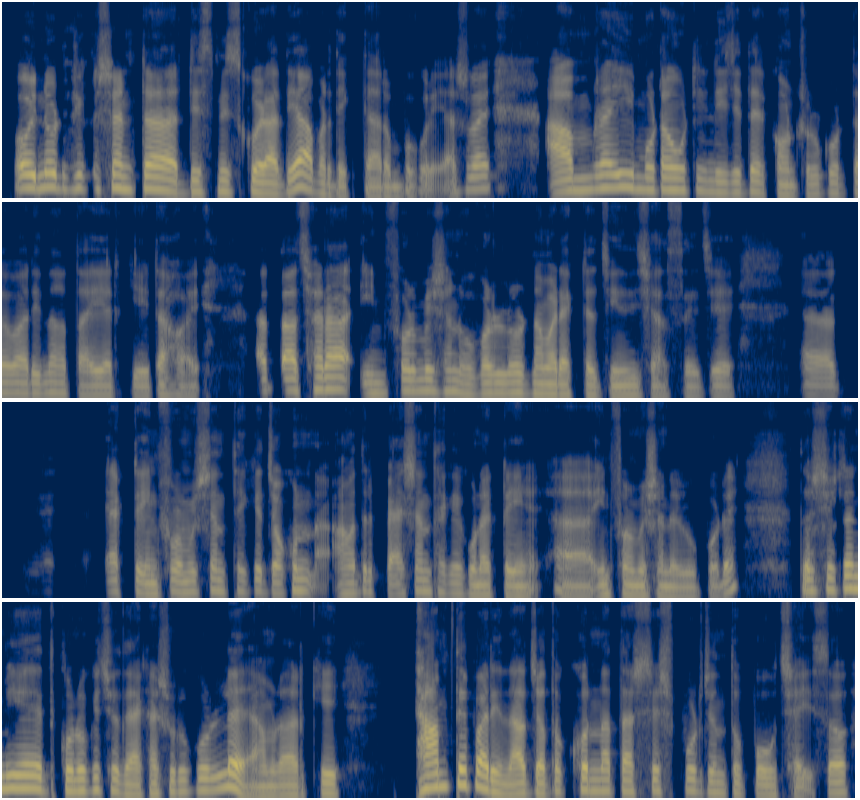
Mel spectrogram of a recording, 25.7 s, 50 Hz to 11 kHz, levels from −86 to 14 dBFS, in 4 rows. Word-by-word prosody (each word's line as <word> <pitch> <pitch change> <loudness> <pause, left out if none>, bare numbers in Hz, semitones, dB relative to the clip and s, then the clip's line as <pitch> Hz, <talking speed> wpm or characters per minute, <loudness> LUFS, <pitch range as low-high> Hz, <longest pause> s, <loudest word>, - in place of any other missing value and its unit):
ওই 180 - +7
নোটিফিকেশনটা 170 -1 +2 0.3
ডিসমিস 135 0 -3
কইরা 125 -4 +6
দিয়া, 190 - +6
আবার 120 -2 -6
দেখতে 95 - -13
আরম্ভ 95 0 -8
করি। - - -9
আসলে 160 +3 -2 0.6
আমরাই 170 +5 +2 0.2
মোটামুটি 155 -1 +1
নিজেদের 130 +1 -3
কন্ট্রোল 110 +1 -5
করতে 125 +1 -6
পারি 120 0 -2
না। - - -3 0.2
তাই 105 0 -3
আরকি 100 - -20
এটা - - -4
হয়। - - -9 0.5
আ - - +1
তাছাড়া 160 +2 +3 0.3
ইনফরমেশন 140 +3 -3
ওভারলোড 120 +2 -1
নামের 115 -1 +1
একটা 110 - -5
জিনিস 105 0 -5 0.2
আছে 100 0 -15 0.2
যে, 105 - -6 0.6
আ - - -7
এ 105 -2 -12 0.5
একটা 135 - -7
ইনফরমেশন 135 +4 -3
থেকে 140 +1 -6
যখন 135 +5 -2 0.3
আমাদের 120 +4 -4
প্যাশন 115 +6 -3
থাকে, 120 -2 -7
কোন 110 - 0
একটা 105 - -5
ই - - -2 0.3
আ - - -1 0.3
ইনফরমেশন 105 -3 -4
এর - - -6
উপরে। - - -6 0.5
তো - - -3
সেটা 160 +2 +2
নিয়ে 175 0 +7 0.3
কোনো 145 0 +6
কিছু 150 -1 -1
দেখা 110 +2 0
শুরু 135 0 -1
করলে, 165 +5 +6 0.2
আমরা 100 +2 0
আরকি 120 +3 -1 0.7
থামতে 190 +5 +8
পারি 150 -9 +8
না। 115 - +6
যতক্ষণ 135 +5 +3
না 145 - +3
তার 135 -3 +3
শেষ 145 -2 0
পর্যন্ত 130 -4 -2 0.2
পৌঁছাই। 105 -2 -2
সো 125 - +3
130 Hz, 155 wpm, -23 LUFS, 115-150 Hz, 0.7 s, থামতে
